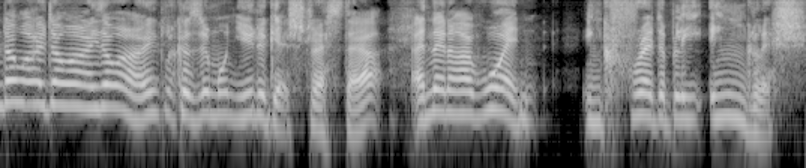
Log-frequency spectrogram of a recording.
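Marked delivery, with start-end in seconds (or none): 0.0-1.0 high, urgent, panicked reassuring tone. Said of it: "And I was going".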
